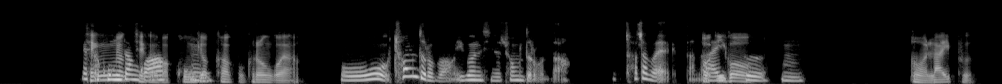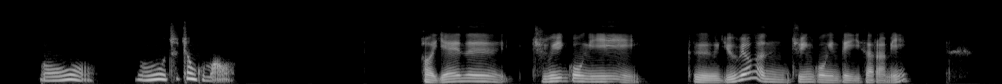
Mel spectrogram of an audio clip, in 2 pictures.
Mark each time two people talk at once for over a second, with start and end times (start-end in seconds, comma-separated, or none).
0.9-2.1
